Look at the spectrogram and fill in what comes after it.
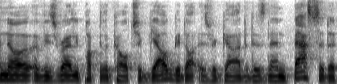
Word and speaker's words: Gal Gadot: It's Gal Gadot. We were saying it's Gal Gadot. – Gal Gadot. – Is that right? Yes, it's Gal Gadot.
